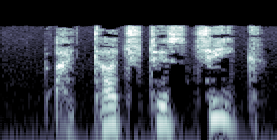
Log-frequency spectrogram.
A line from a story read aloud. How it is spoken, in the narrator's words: someone whispered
